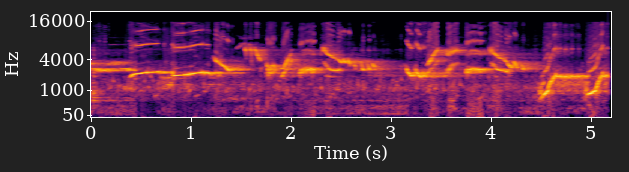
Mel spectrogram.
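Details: Female white-rumped shama voice used to provoke male singing, with rapid varied whistles, looping upslurs and downslurs, high thin notes and a steep rising whistle near the end, all bright and close.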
